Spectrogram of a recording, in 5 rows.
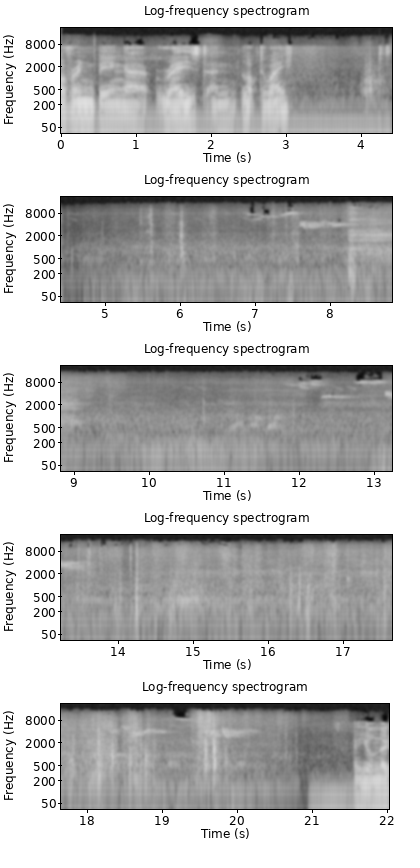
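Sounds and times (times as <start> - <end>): birds chirping: 0.0 - 2.6, 4.4 - 21.6
sharp clicks: 4.2 - 4.5, 13.4 - 14.2.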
